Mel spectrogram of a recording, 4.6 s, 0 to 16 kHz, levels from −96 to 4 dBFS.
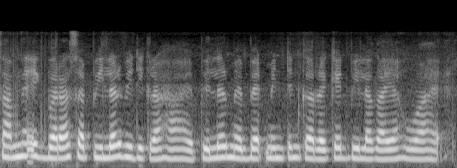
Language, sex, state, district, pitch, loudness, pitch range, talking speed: Hindi, female, Arunachal Pradesh, Papum Pare, 225 Hz, -13 LUFS, 210-235 Hz, 235 wpm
